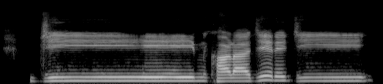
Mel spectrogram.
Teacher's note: এখানে জিমটা বলার সময় একটু তিন আলিফ টান দিয়ে বলবেন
